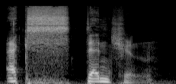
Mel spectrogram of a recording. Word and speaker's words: XXXTentacion: I believe that's pronounced extension. – It's not pronounced XX, it's three X's. So why isn't it pronounced XXX? – So you say extension.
